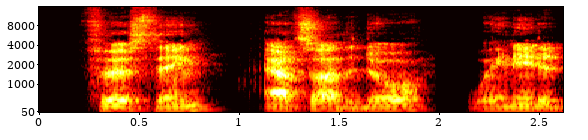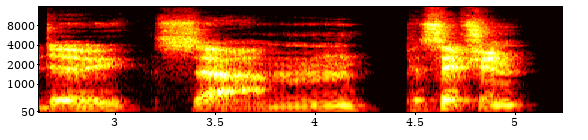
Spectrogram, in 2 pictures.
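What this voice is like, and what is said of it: Character voice. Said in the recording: “That's character voice.”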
